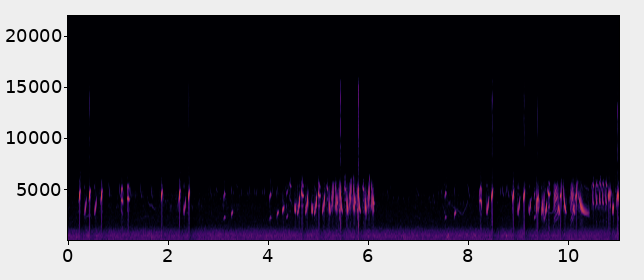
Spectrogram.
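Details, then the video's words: Spring song of a three-year-old North African goldfinch, Carduelis carduelis, in the mountains of north-west Tunisia: scattered high chirps building into dense twittering bursts with buzzy trills, among other wild birds singing nearby such as greenfinch, serin and nightingale. "My wild goldfinch singing تغريد مقنين خلوي"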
